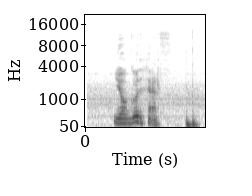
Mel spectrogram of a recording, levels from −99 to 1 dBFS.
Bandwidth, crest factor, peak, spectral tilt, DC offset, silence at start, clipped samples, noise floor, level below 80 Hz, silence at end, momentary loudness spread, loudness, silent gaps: 12.5 kHz; 18 dB; -24 dBFS; -9 dB/octave; under 0.1%; 0.55 s; under 0.1%; -70 dBFS; -64 dBFS; 0.15 s; 15 LU; -41 LUFS; none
